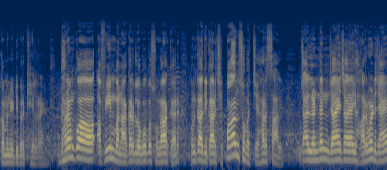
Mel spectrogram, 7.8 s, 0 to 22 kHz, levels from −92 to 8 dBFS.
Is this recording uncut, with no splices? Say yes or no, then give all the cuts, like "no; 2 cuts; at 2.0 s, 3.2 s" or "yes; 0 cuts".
no; 2 cuts; at 0.9 s, 4.4 s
